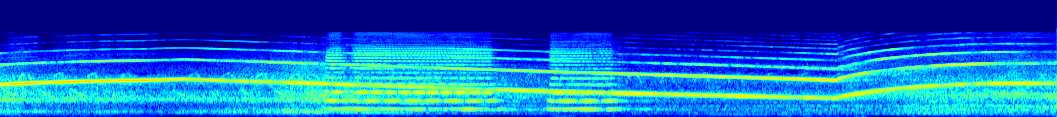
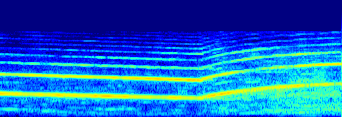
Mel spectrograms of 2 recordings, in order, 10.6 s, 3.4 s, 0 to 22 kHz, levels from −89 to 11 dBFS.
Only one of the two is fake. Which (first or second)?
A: second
